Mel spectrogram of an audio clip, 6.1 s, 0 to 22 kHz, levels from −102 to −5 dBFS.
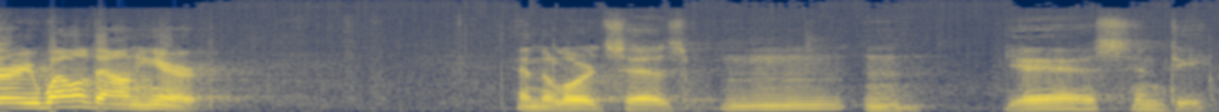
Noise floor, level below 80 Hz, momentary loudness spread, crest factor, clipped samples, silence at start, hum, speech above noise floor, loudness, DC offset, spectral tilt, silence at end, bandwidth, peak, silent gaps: -45 dBFS; -56 dBFS; 17 LU; 16 dB; under 0.1%; 0 s; none; 30 dB; -15 LUFS; under 0.1%; -4.5 dB/octave; 0.05 s; over 20 kHz; 0 dBFS; none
